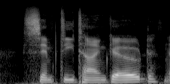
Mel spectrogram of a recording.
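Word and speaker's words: SMPTE: would have uh like SIMY time code and it's spelled SMPT for Society of Motion Picture and Television Engineers. It's a professional organization for standards. Um so in simp time code would send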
